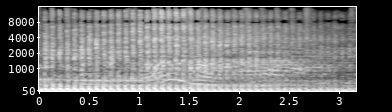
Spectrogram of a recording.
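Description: A kuliglig, a jeep-like vehicle driven by a tractor engine, runs close by with a loud, rapid, evenly pulsing putter that holds steady throughout.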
